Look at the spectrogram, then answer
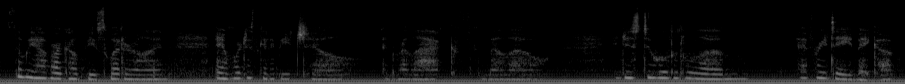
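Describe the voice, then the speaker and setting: A soft-spoken woman with an American accent talks at a very deep, low pitch. Music plays in the background. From Louisiana, USA. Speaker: beauty YouTuber. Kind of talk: ASMR get-ready-with-me makeup unboxing. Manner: quiet, mellow, low-key, softly spoken; self-deprecating, humorous.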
